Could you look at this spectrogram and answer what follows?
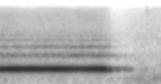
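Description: A homemade PVC pipe whistle blown in one loud, steady, pure tone with overtones that holds for about a second before cutting off, close to the listener.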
